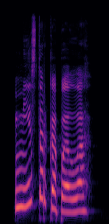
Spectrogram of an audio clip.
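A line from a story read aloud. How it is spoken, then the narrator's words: Shrill shriek. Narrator (Russian): взвизгнула библиотекарша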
